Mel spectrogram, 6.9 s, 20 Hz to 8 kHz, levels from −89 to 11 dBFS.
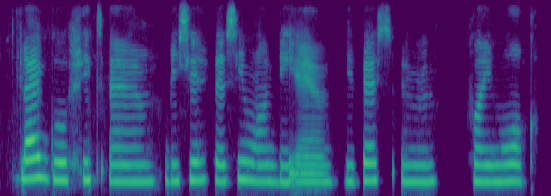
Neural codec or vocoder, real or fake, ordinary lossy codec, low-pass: codec, 44.1 kHz, 3.4 kbps, Pupu-Codec; fake; Opus, 32 kbps; 7.2 kHz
